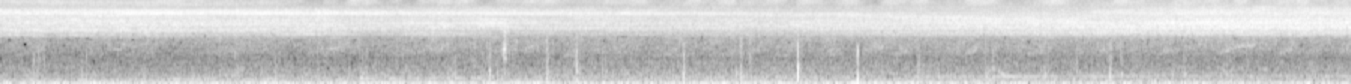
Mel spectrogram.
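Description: A steady, high-pitched chorus of insects in the woods, with a low rumble beneath it and a few faint ticks of footsteps on the path.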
